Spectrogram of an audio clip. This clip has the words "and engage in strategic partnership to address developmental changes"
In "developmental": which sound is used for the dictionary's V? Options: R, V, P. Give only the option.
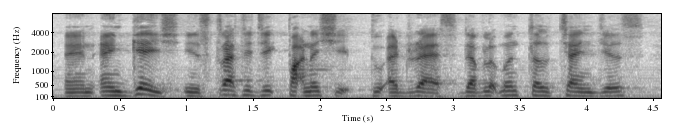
V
